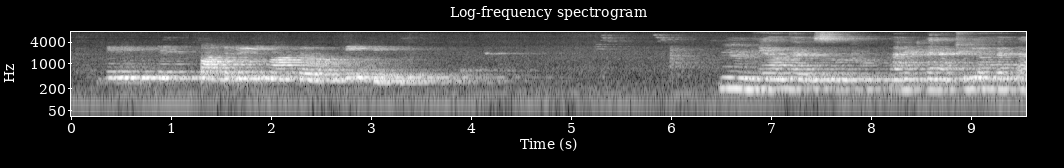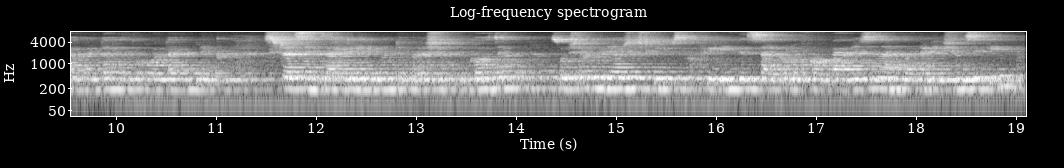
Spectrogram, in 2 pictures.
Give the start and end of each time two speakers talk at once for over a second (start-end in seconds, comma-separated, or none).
none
